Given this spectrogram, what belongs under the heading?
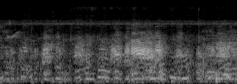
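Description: Ducks quack loudly and close by in a steady, overlapping chorus while palay rice grains are tossed to them.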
